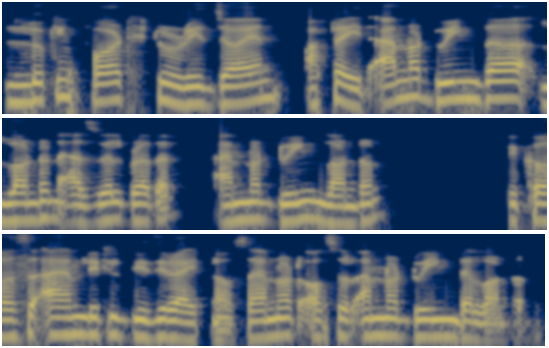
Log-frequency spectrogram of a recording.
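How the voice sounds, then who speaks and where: A man's voice: medium pitch, steady tone, normal speed. A man hosts a live stream, casually answering viewers in short, repeated phrases with chummy, informal address. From Bangladesh. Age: 30s. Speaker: live trading stream host. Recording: narrow phone-like sound, roomy echo.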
